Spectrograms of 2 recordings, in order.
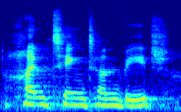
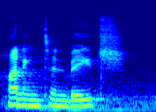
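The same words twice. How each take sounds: First: The T's in Huntington are clearly pronounced. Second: The T's in Huntington are run together. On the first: "instead of Huntington Huntington Beach" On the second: "where you like run together the T's"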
